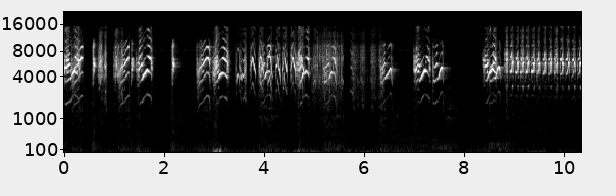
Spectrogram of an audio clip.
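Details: Female Brown-throated Sunbird calling the male, a lure sound for trapping small birds: long sequences of very high, thin chirps, many sweeping sharply upward, broken by short pauses and ending in a dense, buzzy trill.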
